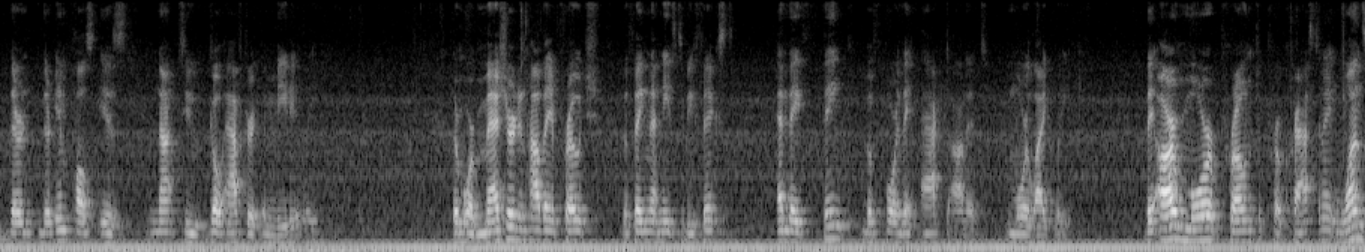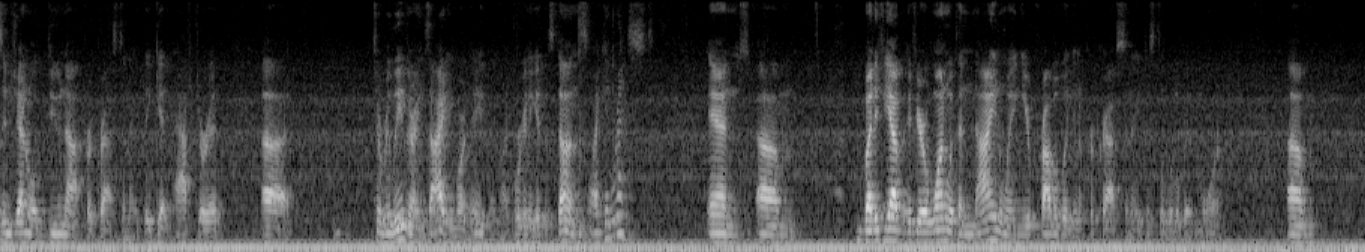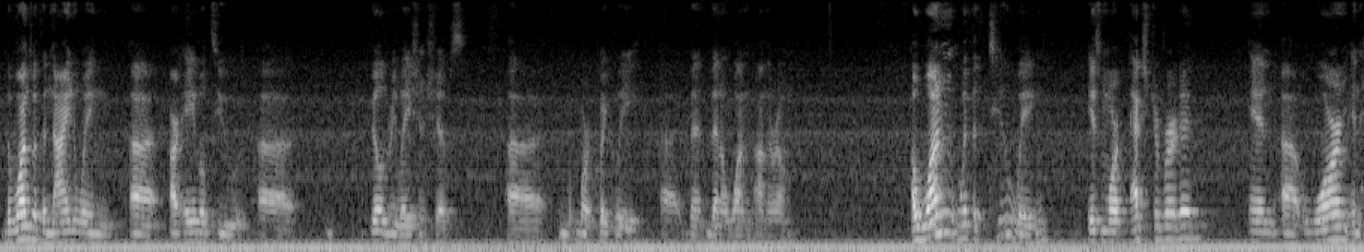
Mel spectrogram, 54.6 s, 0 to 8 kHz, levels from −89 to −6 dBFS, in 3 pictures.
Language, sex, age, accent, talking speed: English, male, 30-49, American, 140 wpm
